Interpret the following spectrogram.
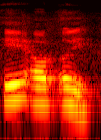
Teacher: ए और ऐ ये हो जाएगा कंठ तालव्य, यानी कंठ से भी और तालु से भी बोला जाता है।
